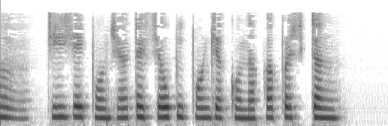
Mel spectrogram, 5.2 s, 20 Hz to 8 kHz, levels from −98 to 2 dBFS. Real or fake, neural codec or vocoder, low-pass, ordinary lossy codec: fake; codec, 16 kHz, about 1 kbps, DyCAST, with the encoder's durations; 7.2 kHz; MP3, 24 kbps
